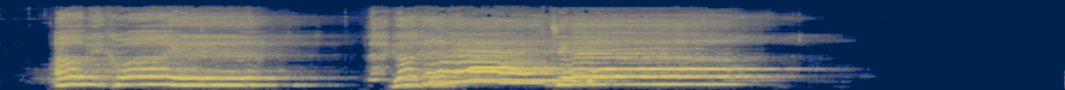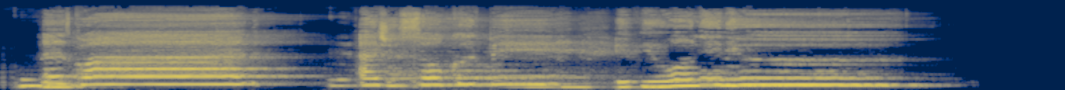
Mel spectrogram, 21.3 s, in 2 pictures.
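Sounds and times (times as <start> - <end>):
a cappella singing: 0.5 - 8.1, 10.8 - 20.0.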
